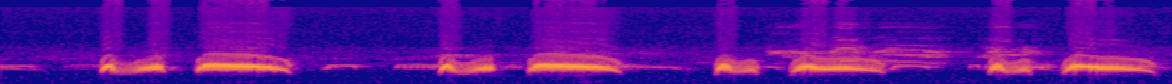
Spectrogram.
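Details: Spotted dove giving a bronze-voiced urging coo in the kèm mắt me style, used to lure wild doves: three phrases, each two short clipped notes then a long, mellow, slightly falling coo, with faint higher chirps late.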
